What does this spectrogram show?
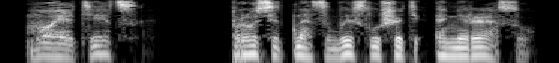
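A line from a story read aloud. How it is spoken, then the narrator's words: Whispered brief translation. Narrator (Russian): прошептал Джирики краткий перевод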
